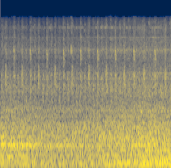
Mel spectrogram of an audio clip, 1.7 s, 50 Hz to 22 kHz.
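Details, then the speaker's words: Toyota Kijang with independent ignition setup, idle lowered for clarity: uneven, lumpy idle with shaking when cylinder 1 plug lead is pulled; misfire from cylinder 1 disconnected. "nomor satu kita cabut nah ini ada perbedaan mungkin terdengar dari idelnya"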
